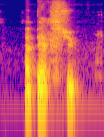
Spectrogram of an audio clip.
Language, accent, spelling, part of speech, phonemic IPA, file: French, Canada, aperçues, verb, /a.pɛʁ.sy/, LL-Q150 (fra)-aperçues.wav
- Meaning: feminine plural of aperçu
